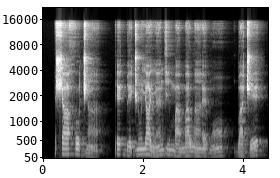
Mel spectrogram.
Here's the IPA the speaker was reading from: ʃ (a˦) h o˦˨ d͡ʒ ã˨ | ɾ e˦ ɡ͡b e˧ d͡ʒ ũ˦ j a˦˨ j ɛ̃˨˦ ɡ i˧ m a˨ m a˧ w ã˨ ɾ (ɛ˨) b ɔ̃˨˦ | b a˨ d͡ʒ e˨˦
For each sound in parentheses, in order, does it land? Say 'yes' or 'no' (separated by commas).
yes, yes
